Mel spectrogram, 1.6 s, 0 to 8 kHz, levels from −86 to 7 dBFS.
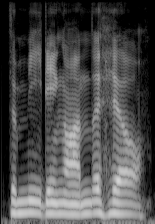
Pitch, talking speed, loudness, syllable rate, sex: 140 Hz, 195 wpm, -15 LUFS, 4.5 syllables/s, female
